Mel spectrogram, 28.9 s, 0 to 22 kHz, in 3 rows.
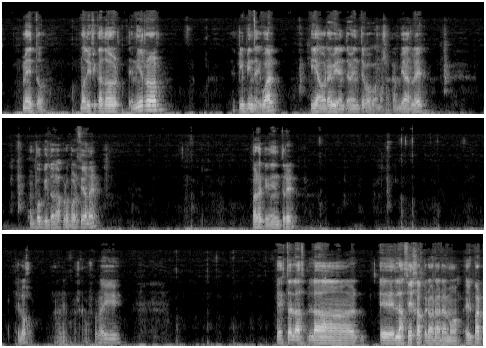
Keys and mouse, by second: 0.9 drag, 1.5-3.7 drag, 4.8 right click, 5.1-8.5 ctrl+middle drag, 6.2 Tab, 8.1 f, 8.5 click, 8.7-12.3 ctrl+middle drag, 10.0 ctrl+d, 11.7 g, 12.3 click, 12.8 middle click, 13.5 click, 14.1-16.1 middle drag, 15.6 g, 16.1 click, 16.9 ctrl+middle click, 17.3 f, 17.9-19.1 drag, 19.1 middle click, 19.6 click, 20.0 middle click, 20.7 click, 21.2-22.8 middle drag, 22.8-25.3 drag, 25.3-28.9 middle drag.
